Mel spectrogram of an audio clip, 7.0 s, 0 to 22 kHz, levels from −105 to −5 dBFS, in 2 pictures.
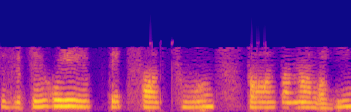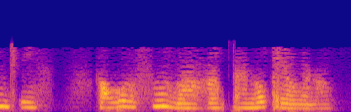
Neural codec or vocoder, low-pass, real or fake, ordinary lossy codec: codec, 44.1 kHz, 0.9 kbps, DAC; 19.8 kHz; fake; AAC, 16 kbps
